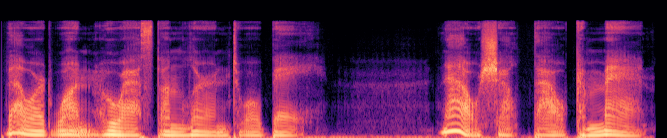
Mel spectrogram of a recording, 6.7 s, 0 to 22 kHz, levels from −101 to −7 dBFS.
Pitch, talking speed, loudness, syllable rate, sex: 105 Hz, 110 wpm, -19 LUFS, 3.4 syllables/s, male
